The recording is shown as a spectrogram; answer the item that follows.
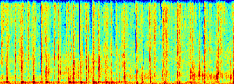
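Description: Hands clapping in a quick, dense run of sharp claps and taps, many a second, with no pause.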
